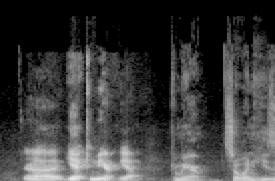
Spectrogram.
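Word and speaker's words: Qimir: How do you pronounce Manny Jacinto's name? Kamir? Kamir, yeah.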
